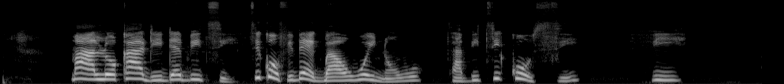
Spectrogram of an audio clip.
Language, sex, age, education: Yoruba, female, 30-45, tertiary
